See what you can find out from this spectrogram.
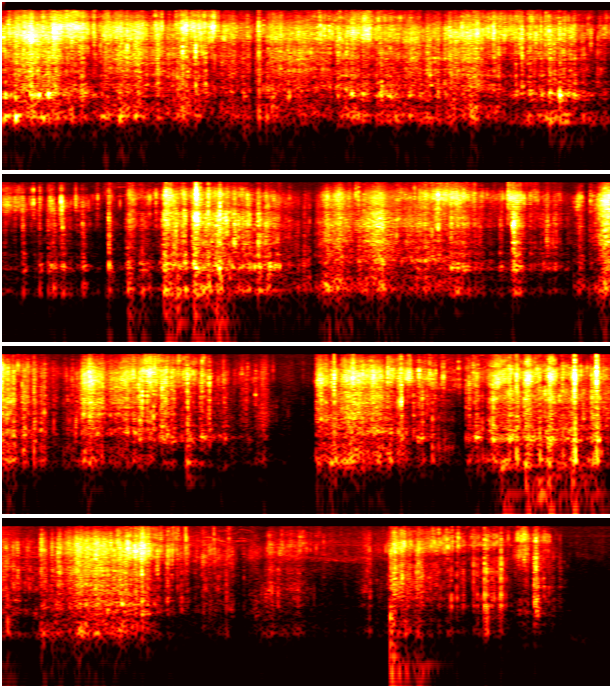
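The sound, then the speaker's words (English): Gravel is poured from a bucket into a jar and the jar is shaken, making a dense, gritty rattling hiss in uneven bursts with short pauses between them. No voices are heard. “And what he did, he poured the gravel in.”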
